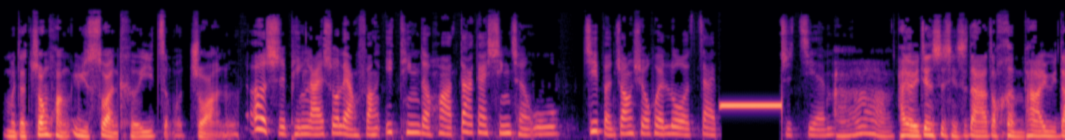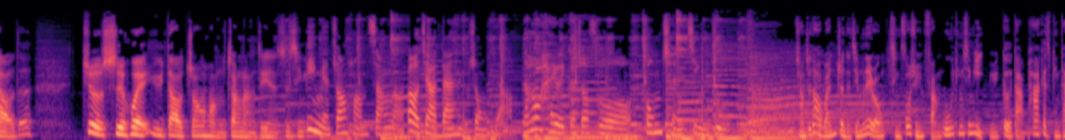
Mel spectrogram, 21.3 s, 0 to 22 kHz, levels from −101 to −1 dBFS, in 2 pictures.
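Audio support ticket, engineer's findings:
Damaged data in compressed stream, brief blips at 2.38 s, 7.19 s and 10.07 s. Decoder path: corrupted bytes make frames unreadable, so the decoder loses sync and resyncs at the next frame header. Each glitch is very short.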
